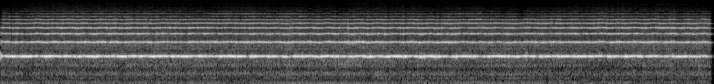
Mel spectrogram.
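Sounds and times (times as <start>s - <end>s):
Mellotron M400 strings: 0.0s - 7.1s.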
